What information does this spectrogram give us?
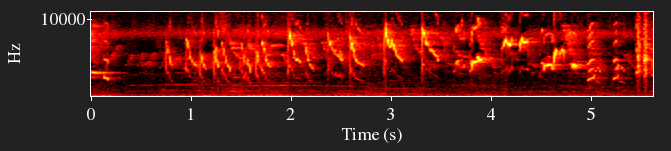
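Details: Wild-caught Mountain white-eye from Merapi, the Dakun type, singing vigorously: a fast run of thin, high, downslurred chips, some bunched in pairs, building into denser twittering toward the end. The background is otherwise quiet.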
